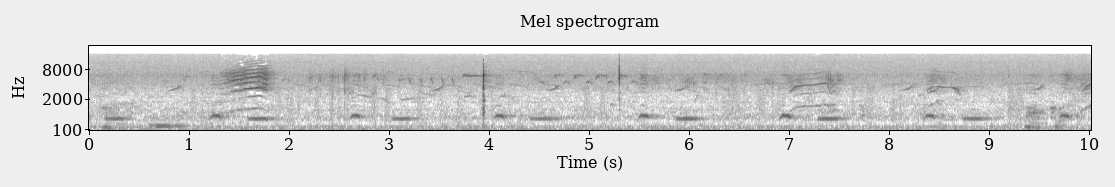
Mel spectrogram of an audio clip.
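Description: Male common cuckoo calling its two-note "cuck-oo", a higher note then a lower one, repeated steadily about every second and a half, some seven times. Small songbirds chirp in the background, and there are two brief sharp clicks midway.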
